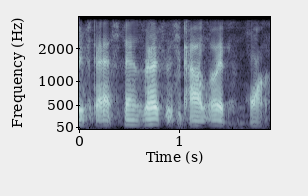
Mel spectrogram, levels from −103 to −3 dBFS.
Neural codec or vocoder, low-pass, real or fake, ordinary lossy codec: codec, 16 kHz, 2 kbps, FreqCodec, larger model; 3.6 kHz; fake; none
